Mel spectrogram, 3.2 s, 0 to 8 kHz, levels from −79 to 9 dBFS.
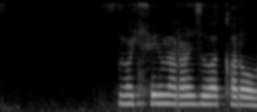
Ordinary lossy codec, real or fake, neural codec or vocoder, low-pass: AAC, 48 kbps; fake; codec, 16 kHz, 1 kbps, FunCodec, trained on LibriTTS, 50 frames a second; 7.2 kHz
